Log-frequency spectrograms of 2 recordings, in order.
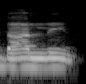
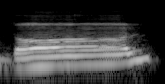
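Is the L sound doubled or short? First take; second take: short; doubled. First: The L sound is short and single. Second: The L sound is held long and doubled. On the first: The speaker calls it wrong. "don't say dalin" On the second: The speaker calls it right. "It is dalin. ... there are two lams here"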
